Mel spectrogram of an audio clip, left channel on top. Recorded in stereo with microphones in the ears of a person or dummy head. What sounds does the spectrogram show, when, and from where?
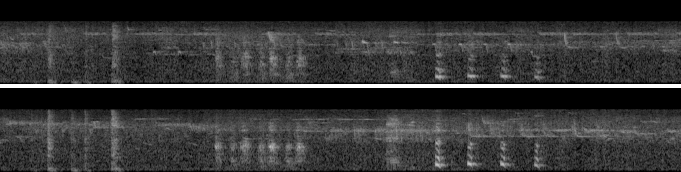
0.3 s a zipper: 45° right (ahead or behind), 1.2 m
2.1 s breathing: 60° right (ahead or behind), 1.9 m
3.9 s a giggle: 65° right (ahead or behind), 0.5 m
